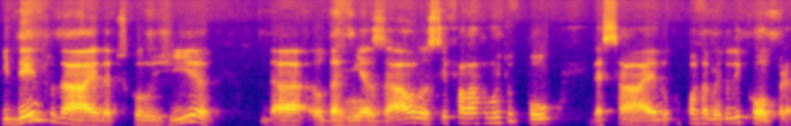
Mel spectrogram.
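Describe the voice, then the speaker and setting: The speaker talks at a moderate pace with a northeastern Brazilian accent. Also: man. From Paraíba, Brazilian Northeast. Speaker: psychology professor. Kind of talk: lecture. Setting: video call. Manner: hesitant, many fillers.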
